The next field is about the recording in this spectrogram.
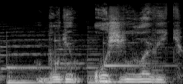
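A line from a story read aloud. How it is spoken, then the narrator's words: Whisper, small hedgehog. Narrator (Russian): шепотом сказал ежик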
